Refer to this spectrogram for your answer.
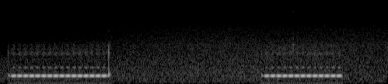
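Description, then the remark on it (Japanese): A mobile phone ringback tone after pressing the call button on a number stored in the phone book, two burbling rings about a second long separated by a pause of silence, steady and moderately loud with no voices. “電話帳に登録しておいた女性のその電話番号を引っ張り出して通話ボタンを押した。”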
